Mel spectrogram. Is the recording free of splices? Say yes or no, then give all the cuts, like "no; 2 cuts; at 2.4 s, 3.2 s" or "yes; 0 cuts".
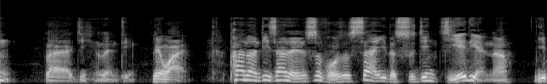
no; 1 cut; at 1.5 s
